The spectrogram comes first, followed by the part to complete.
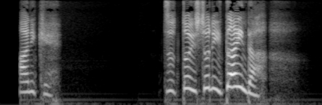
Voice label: boy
